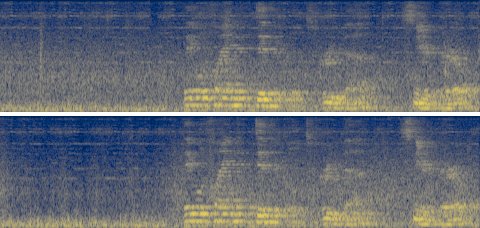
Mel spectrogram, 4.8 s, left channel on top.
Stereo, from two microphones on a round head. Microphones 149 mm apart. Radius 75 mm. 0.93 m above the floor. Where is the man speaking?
55° right (ahead or behind), 1.7 m.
